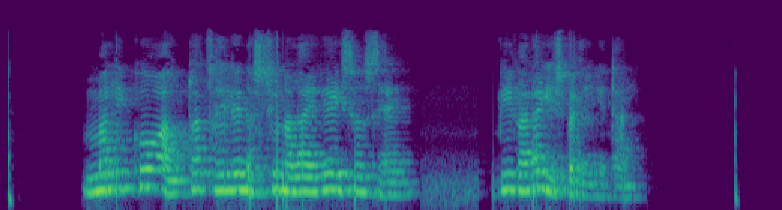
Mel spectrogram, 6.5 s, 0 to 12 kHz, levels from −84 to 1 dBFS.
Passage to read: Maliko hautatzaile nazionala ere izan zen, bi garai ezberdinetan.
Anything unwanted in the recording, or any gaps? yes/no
no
